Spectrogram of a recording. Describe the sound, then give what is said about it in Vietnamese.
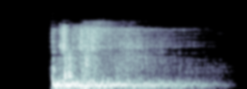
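A massive explosion as a mountain collapses: a sudden, loud, deep boom with broad rumbling noise that slowly fades over about two seconds, heard alone. “Tiếng nổ kinh thiên động địa, chớp mắt có ngọn núi sụp đổ, bụi đất bay đầy.”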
